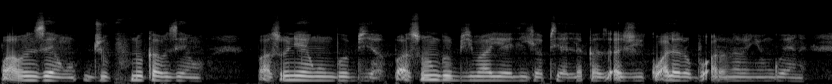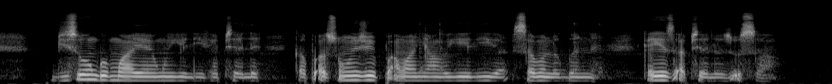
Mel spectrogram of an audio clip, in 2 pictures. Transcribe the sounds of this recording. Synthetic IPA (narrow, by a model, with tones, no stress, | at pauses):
pa̰˨ʔa̰˨bɨ˦n˦za˦jŋɔ˨d͡ʒu˨pʰuː˦nɨ˦ka˦bza˦jŋɔ˨ | pa˨ʔa̰˨so˦ni˦a˦ŋʊ˦nɡ͡bɨ˦bi˦ja˨pa˨ʔa˨so˦ɡ͡bɨ˦bi˦maː˦jɛ˦˨liː˦ɡa˨pi˨ɛ˨lːɨ˦ka˨za̰˨ʔa˨ʒi˦kɔ̰˦ʔa̰˦lɨ˦ɾɨ˨bɔ̰˦˨ʔa̰˨ɾɨ̰˨nɨ˦ɾɨ˨ɲɪ˦ŋ˦ɡʊ˦ja˨nɨ˨ | biː˦sɨ˦bʊ˦n˦ɡ͡bɨ˦bmaː˦ja˦ŋʊ˦njɛ˦liː˦ɡa˨pi˨ɛ˨lːɨ˦ | ka˨pa˨ʔa̰˨sʊ̰˦ŋ˦ʒɪ˦pa˨ʔa̰˦maː˦ɲa˦ŋ˦ɡa˨jɛ˦liː˦ɡa˨sa˦βɨ˦nla˨ɡ͡bɨ˦nːɨ˨ka̰˨jɛ˦za˨ʔa̰˨pi˨ɛ˨lːɨ˨zʊ̰˦ʔʊ̰˦sa˨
